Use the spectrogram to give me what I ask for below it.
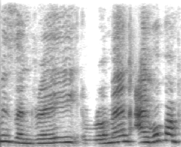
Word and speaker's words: Andrei Roman: a special guest okay so his name is andre roman i hope i'm pronouncing your name you are absolutely yeah so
